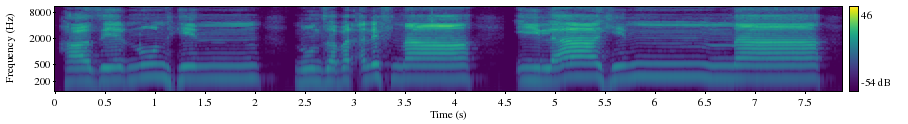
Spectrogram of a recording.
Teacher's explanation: نون مشدد پر غنہ کیا جائے گا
